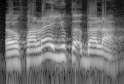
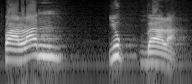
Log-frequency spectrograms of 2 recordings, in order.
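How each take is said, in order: First: The n merges into y with a nasal sound. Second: The n sound is pronounced clearly before y. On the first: The speaker calls it right. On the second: The speaker calls it wrong. "Di situ dia baca falan yukbala"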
